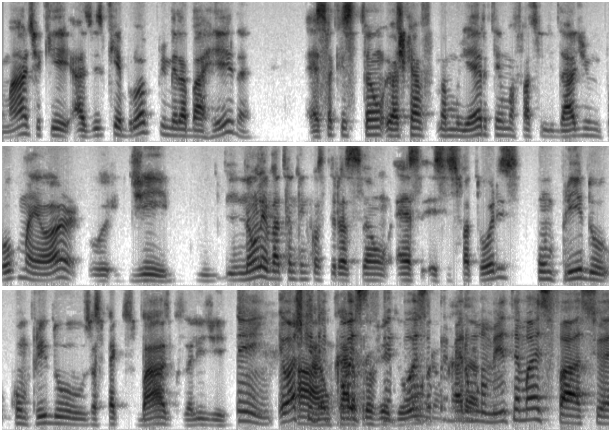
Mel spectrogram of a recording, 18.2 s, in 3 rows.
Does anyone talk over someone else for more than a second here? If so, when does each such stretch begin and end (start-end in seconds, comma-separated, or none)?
15.1-16.9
